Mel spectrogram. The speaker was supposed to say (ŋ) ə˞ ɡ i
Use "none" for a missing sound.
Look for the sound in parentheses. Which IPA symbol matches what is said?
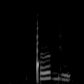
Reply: ǃ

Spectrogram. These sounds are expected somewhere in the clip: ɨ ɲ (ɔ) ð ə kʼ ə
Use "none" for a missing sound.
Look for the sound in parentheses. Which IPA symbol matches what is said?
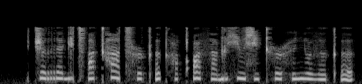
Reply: ɵ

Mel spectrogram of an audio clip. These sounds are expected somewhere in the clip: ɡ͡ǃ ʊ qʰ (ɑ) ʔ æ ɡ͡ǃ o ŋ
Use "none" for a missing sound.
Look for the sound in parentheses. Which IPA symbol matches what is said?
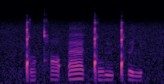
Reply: ɑ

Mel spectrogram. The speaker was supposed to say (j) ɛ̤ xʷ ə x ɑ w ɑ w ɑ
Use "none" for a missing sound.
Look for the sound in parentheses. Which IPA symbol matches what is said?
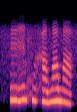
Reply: ɣ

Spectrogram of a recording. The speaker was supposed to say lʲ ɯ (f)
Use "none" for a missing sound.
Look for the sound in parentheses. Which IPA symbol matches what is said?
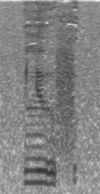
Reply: f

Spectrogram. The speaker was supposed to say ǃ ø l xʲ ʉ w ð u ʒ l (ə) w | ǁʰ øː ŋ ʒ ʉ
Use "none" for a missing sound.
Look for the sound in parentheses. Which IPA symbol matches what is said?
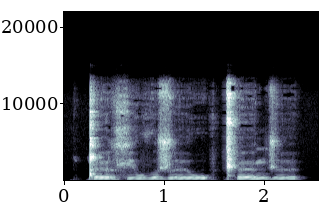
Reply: ʉ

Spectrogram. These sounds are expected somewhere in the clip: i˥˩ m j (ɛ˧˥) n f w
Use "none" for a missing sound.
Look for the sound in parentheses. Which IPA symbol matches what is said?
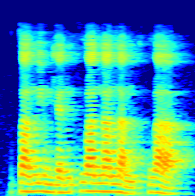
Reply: ɛ˧˥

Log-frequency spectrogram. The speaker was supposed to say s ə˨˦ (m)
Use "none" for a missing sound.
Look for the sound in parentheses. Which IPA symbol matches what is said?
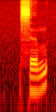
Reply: m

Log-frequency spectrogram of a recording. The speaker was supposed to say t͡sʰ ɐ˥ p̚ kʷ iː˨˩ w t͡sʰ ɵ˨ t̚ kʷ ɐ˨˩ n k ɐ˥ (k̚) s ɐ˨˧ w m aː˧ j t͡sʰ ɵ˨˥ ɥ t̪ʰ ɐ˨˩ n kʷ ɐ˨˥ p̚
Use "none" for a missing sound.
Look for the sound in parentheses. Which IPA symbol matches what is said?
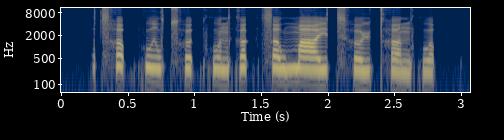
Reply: k̚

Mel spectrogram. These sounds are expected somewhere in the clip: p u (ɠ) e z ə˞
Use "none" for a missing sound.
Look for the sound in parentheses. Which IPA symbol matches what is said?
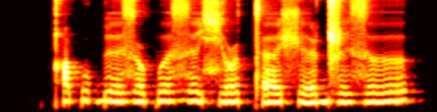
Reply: ɠ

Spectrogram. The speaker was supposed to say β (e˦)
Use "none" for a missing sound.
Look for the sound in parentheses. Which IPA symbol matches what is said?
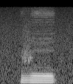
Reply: e˦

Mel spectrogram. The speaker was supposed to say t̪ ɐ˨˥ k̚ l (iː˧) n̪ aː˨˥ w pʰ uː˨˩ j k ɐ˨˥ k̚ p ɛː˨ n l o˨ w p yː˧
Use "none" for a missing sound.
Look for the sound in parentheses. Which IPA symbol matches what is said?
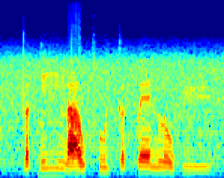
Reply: iː˥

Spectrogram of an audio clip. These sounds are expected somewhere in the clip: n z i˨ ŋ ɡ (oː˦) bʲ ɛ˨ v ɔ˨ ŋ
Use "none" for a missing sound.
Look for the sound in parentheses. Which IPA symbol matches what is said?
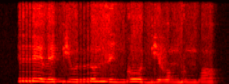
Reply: oː˦˨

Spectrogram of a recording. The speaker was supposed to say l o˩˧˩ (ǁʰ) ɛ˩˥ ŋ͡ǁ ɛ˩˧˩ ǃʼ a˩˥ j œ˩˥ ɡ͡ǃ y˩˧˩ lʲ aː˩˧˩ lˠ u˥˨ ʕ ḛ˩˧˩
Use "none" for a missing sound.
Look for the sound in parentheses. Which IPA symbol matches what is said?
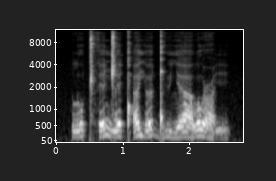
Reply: ǁʰ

